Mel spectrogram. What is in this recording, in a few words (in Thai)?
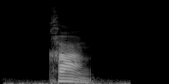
"ค่าง", ภาษาโคราช; วางบนเตา (ใช้แก่ภาชนะ)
